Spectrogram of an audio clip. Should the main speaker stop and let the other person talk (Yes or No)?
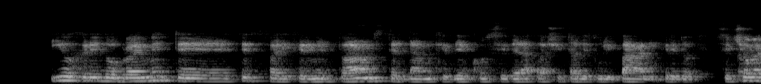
No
